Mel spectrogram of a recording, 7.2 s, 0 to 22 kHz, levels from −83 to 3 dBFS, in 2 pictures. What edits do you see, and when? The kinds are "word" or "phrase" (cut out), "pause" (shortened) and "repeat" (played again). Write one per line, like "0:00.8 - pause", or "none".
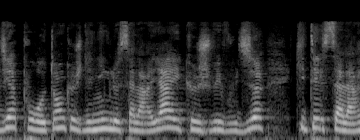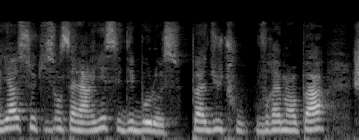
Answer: none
